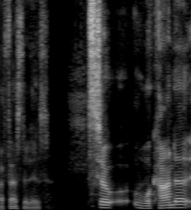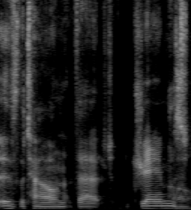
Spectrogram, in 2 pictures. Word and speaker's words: Wakanda: How do you pronounce it? Wakanda Fest. Wakanda.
